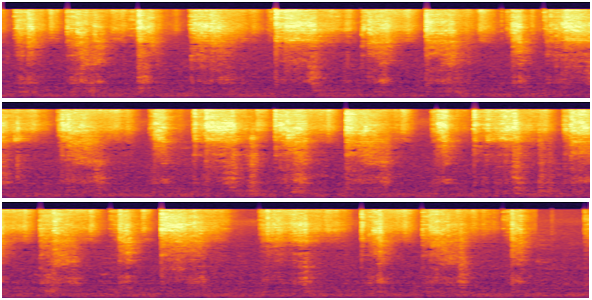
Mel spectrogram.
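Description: Rice dry-roasting in a pan for chakali flour, loud repeated rhythmic scraping and rattling of a spoon against metal as the grains are stirred, continuous and close.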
